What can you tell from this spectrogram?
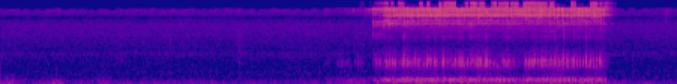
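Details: Quiet breathing from a pet Chihuahua builds into a loud two-second snore, a harsh rattling drone with a slight dip in the middle, then fades back to soft breaths.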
